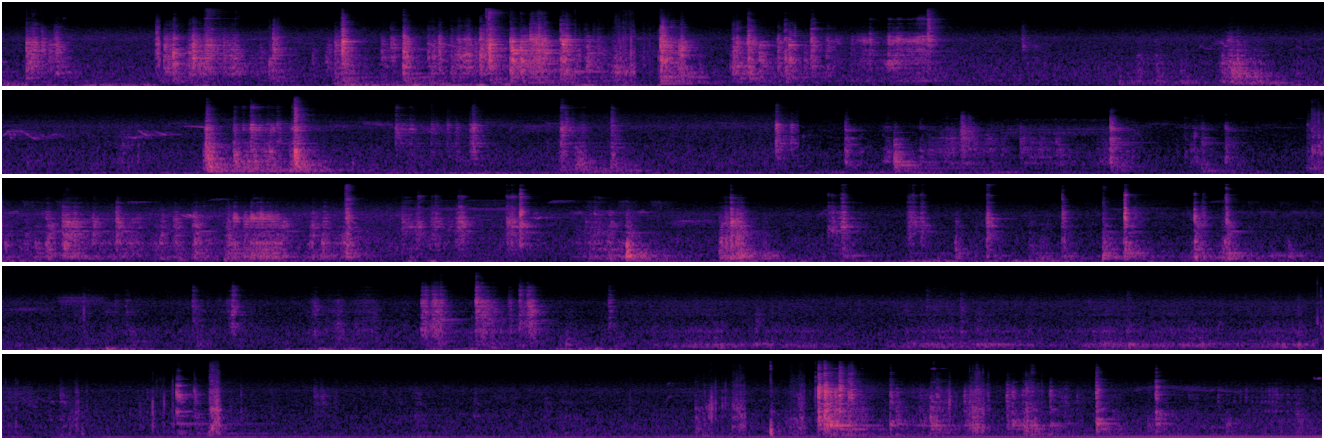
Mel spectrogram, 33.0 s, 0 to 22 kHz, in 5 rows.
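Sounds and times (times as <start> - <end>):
metallic clicks and clanks of tools: 0.1 - 6.3, 10.4 - 19.7, 20.4 - 23.0, 26.7 - 29.3, 30.3 - 33.0.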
